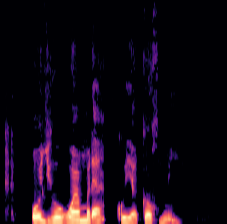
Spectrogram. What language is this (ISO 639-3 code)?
qur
